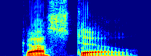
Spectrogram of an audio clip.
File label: "gusto", American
